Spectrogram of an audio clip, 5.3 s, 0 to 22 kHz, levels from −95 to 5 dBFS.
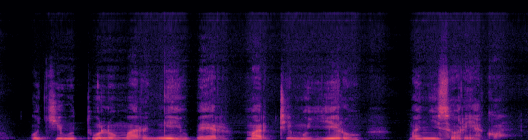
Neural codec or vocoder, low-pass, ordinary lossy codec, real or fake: vocoder, 44.1 kHz, 128 mel bands every 256 samples, BigVGAN v2; none; none; fake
